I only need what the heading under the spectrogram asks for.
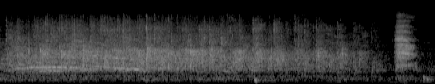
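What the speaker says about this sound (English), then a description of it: "if you take a moment, a round of applause" Audience at an award event applauding steadily, a sustained even round of clapping from a crowd that slowly thins, with a brief louder burst near the end.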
